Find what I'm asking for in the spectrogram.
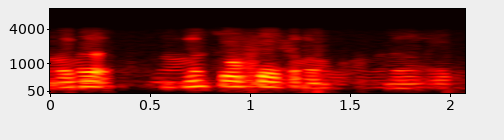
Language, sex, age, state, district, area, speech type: Malayalam, male, 18-30, Kerala, Kozhikode, rural, conversation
